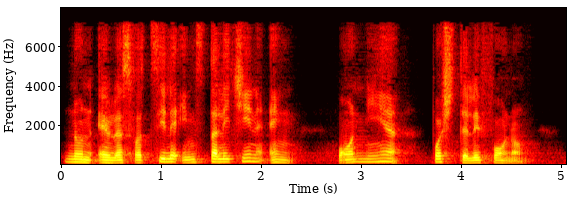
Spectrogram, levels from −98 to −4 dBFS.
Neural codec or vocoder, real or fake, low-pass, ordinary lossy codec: codec, 16 kHz, 0.7 kbps, FocalCodec; fake; 7.2 kHz; MP3, 48 kbps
